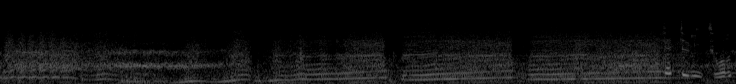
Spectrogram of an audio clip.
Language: French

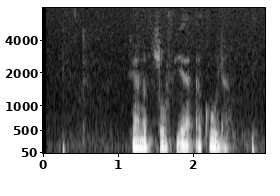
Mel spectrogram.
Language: Arabic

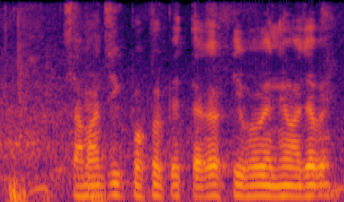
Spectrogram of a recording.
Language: Bangla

